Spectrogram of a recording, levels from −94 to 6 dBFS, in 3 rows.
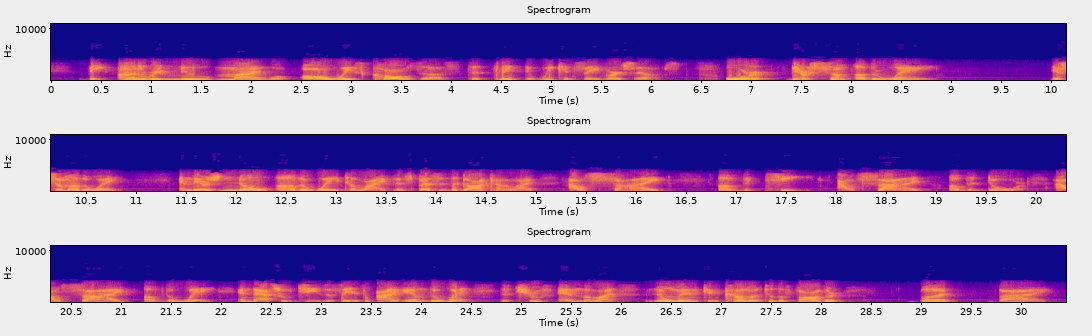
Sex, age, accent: male, 50-69, American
